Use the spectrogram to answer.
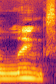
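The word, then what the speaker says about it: lynx: me I think the links is even though it rhymes with Sphinx in the book that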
